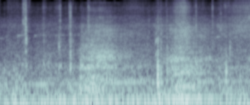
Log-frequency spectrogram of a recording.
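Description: Cardboard boxes scrape and rustle as hands shift them.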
